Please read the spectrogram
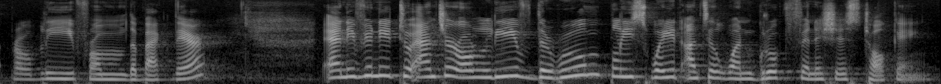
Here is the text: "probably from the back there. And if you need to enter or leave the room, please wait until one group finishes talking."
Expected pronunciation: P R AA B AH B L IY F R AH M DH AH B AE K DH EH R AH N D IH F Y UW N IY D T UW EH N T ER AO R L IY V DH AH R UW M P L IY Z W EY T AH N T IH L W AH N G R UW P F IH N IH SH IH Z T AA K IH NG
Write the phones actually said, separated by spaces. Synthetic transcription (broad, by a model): P R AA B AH B L IY F R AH M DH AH B AE K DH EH R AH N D IH F Y UW N IY D T UW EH N S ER AO R L IY V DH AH R UW M P L IY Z W EY T AH N T IH L W AH N G R UW P F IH N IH SH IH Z T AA K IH NG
